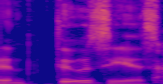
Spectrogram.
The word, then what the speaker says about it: enthusiast: Like with the word enthusiast, Uh-huh. they really emphasize the stress Yes. on the second syllable Right.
